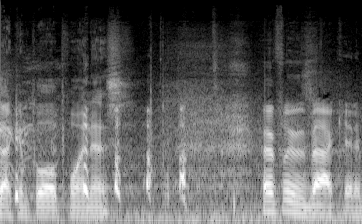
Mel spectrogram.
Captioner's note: laughs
